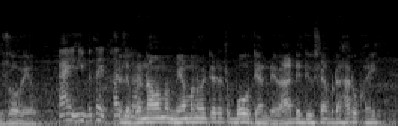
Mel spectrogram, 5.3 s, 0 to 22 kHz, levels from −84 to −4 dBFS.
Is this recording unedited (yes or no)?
yes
